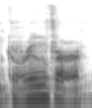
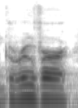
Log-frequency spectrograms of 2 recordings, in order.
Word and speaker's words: Gruver: of the name lenny groover i sometimes pronounce it incorrectly uh instead of a v i kind of my brain thinks be but it's lenny gruver the truck was uh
